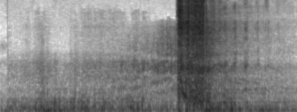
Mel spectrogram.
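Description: Gunfire playing from a mobile app video: a steady low rumble with wind-like noise, broken by one loud, sharp burst of shots near the end.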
